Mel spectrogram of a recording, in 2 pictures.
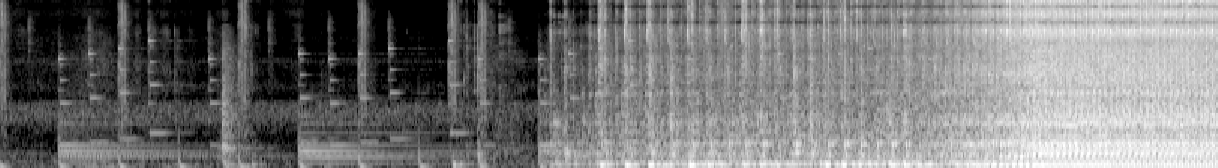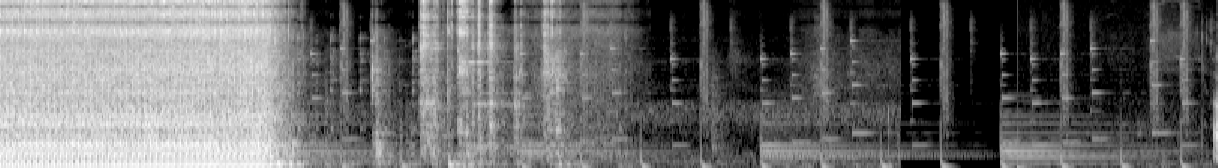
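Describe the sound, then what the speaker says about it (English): A sewing machine stitches fabric for a tablet pouch, starting with short backstitch bursts, then a long, loud, fast continuous run, then more short stop-start stitching, all close and without talk. "So I'm gonna go to my sewing machine, making sure that I back stitch."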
